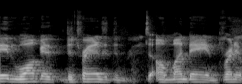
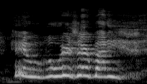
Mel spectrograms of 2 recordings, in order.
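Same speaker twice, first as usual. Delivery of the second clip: very high, squeaky put-on voice. Imitating a friend walking into transit on Monday: imitating Brennan's voice. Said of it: "that depiction of my voice".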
